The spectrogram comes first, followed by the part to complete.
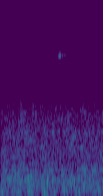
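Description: Near silence: faint low background noise on a dropped-out call line, with one brief faint high-pitched tone just over a second in.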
